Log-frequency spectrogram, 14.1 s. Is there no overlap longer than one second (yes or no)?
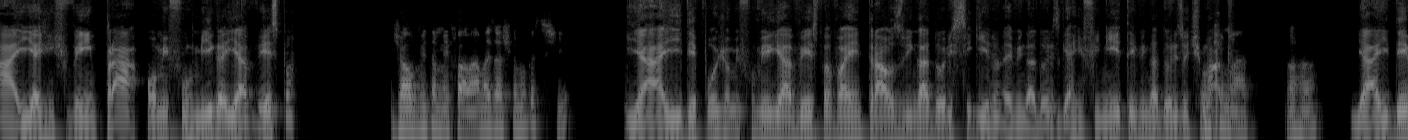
yes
